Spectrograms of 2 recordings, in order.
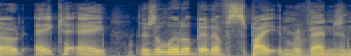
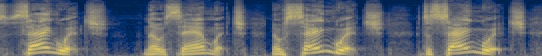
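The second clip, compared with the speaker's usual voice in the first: higher, "sandwich" said as "sangwich"; Italian dad accent; 6 semitones higher, slower than usual. Retold or imitated. Host imitating the sandwich argument with his dad, Italian accent. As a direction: insist on "sangwich" like an Italian father. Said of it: "in Italy we say sandwich".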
